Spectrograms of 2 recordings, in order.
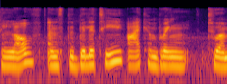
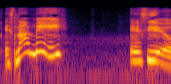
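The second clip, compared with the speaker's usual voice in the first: sassy realization; 5 semitones higher than usual. Retold or imitated. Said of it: "I see what it is now".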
